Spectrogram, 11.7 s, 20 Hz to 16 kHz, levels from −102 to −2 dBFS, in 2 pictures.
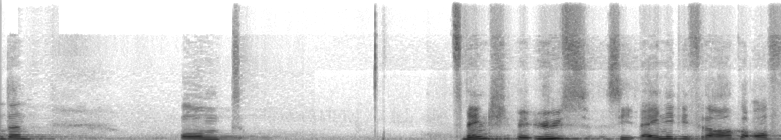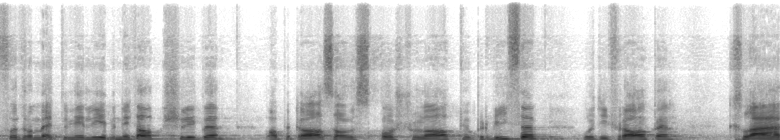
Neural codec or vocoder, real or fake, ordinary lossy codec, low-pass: codec, 32 kHz, 1.9 kbps, SNAC; fake; Opus, 32 kbps; 14.4 kHz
